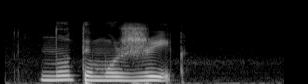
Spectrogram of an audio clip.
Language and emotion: Russian, angry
